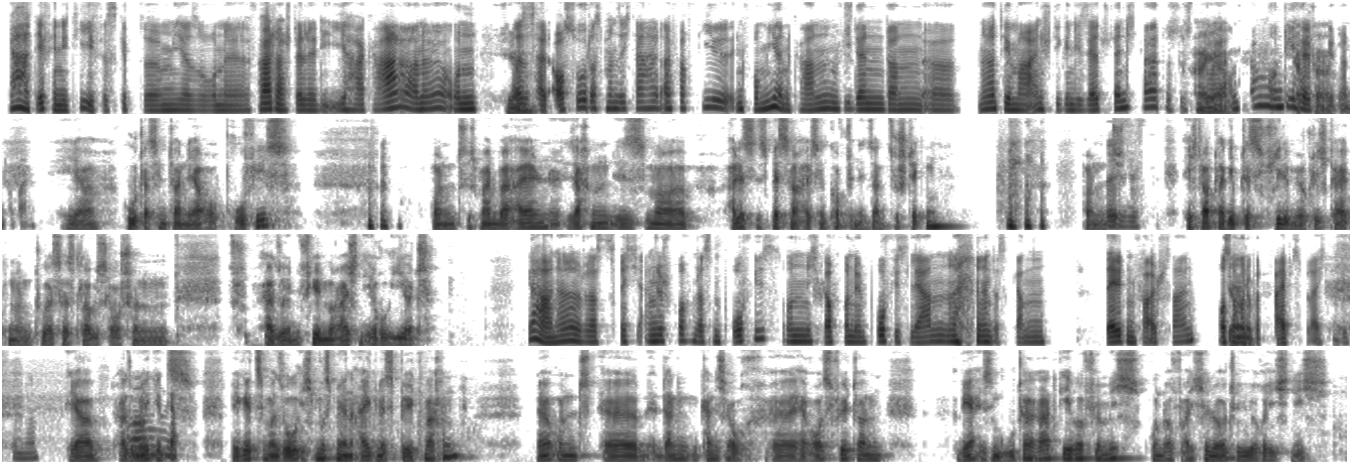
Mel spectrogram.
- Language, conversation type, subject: German, podcast, Was bedeutet ein Neuanfang für dich?
- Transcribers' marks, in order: other background noise; chuckle; chuckle; tapping; chuckle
